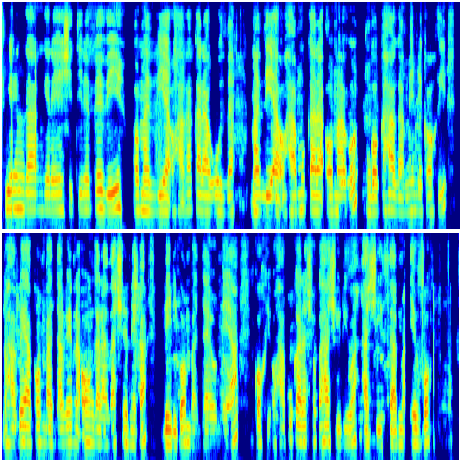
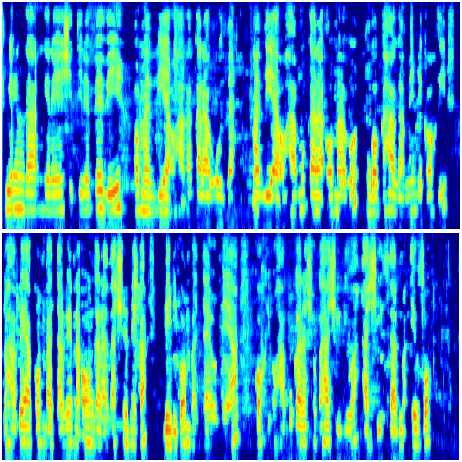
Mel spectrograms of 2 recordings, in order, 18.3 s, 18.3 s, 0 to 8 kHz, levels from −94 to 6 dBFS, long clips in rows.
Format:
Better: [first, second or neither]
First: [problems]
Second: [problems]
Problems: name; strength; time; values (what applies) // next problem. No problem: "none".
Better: first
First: none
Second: noise reduction (classical method Wiener filter)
